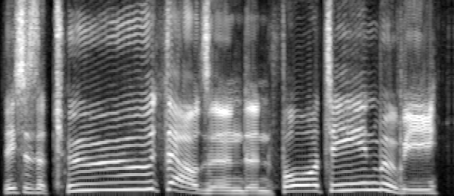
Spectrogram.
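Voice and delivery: high, slow movie trailer announcer; dramatic trailer voice. Pretend.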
